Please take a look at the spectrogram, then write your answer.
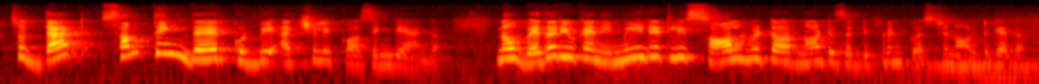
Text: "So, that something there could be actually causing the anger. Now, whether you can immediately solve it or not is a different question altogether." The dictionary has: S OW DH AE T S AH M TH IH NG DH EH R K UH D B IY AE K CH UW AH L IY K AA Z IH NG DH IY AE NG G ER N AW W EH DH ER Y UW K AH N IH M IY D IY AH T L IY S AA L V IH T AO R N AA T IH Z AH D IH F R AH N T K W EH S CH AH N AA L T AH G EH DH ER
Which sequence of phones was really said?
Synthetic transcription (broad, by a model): S OW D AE T S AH M T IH NG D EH R K UH D B IY AE K CH UW AH L IY K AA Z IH NG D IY AE NG G ER N AW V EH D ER Y UW K AH N IH M IY D IY AH T L IY S AA L V IH T AO R N AA T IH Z AH D IH F R AH N T K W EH S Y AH N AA L T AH G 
